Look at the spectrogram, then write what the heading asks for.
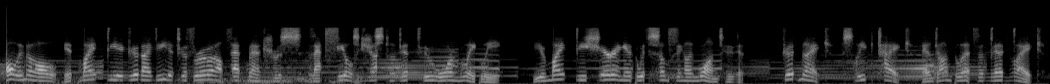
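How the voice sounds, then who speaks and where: Guy with a pretty high voice reading horror documentary narration, muffled audio, music loud behind him. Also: expressive, moderate pace. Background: loud background music.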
